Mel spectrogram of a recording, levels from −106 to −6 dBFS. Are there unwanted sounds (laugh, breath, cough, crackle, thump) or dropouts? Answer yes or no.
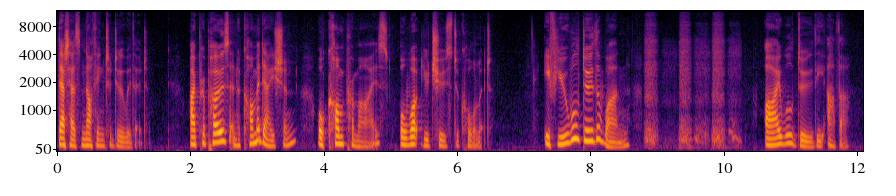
yes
